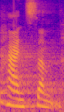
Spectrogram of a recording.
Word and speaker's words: handsome: is a silent letter fourth one handsome handsome handsome so D is not sounding so D is a silent letter in this word next one scratch scratch SC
